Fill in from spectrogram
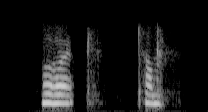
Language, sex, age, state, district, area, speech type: Manipuri, female, 18-30, Manipur, Churachandpur, rural, conversation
